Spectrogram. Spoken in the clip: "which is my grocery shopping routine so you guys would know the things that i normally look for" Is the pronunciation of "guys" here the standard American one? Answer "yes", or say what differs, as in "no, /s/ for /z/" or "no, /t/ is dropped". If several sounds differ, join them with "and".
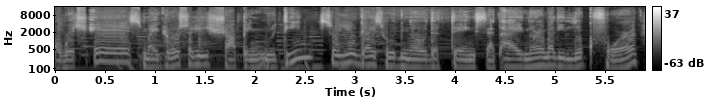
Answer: no, /s/ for /z/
